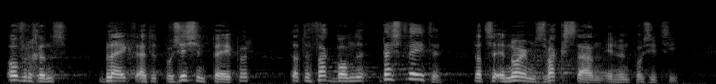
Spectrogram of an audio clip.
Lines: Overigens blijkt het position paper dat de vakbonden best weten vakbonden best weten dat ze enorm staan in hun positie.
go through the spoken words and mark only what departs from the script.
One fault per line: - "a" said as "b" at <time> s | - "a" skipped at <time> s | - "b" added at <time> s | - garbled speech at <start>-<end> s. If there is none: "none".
- "uit" added at 1.4 s
- "vakbonden best weten" skipped at 4.4 s
- "zwak" added at 5.3 s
